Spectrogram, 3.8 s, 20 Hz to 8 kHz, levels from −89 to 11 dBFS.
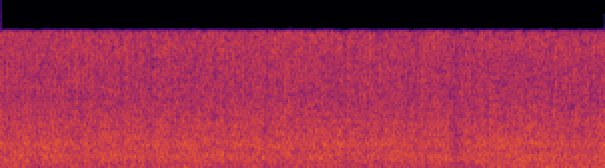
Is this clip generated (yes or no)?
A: no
